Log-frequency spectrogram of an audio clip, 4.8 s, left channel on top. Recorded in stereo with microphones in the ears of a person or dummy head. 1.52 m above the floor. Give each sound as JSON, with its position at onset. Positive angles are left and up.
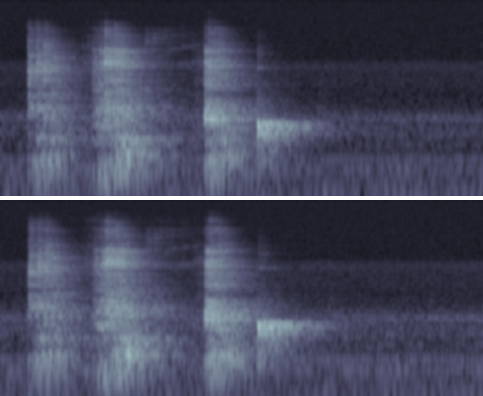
{"t": 0.3, "sound": "chewing", "side_deg": 70, "distance_m": 1.5}
{"t": 2.6, "sound": "a pop", "side_deg": 45, "distance_m": 0.8}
